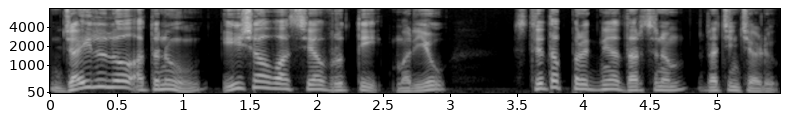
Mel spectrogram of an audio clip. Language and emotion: Telugu, neutral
